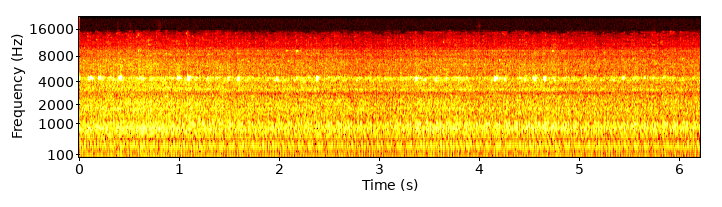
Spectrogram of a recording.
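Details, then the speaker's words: Detroit Diesel 6V92 in MC9 bus, cold start in late October (engine around 39–40°F): after more throttle all cylinders light, now a steady, smooth idle with no misses; owner suspects leaking/clogged injectors or stuck rings. "so when I gave it some more fuel eventually it seemed like all the cylinders would light and now it's running normally"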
